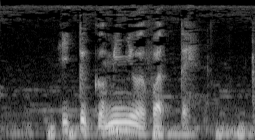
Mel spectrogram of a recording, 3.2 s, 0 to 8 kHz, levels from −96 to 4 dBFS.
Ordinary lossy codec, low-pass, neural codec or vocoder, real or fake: MP3, 32 kbps; 7.2 kHz; none; real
